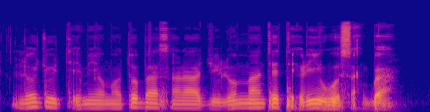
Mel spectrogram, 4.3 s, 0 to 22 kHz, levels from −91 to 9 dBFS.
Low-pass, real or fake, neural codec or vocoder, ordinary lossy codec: 10.8 kHz; real; none; none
